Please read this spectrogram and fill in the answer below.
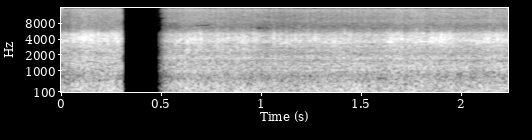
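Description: Motorcycle running at cruising speed, heard from the handlebars with wind rushing over the microphone. The sound cuts out completely for a moment about half a second in, at an edit, then carries on the same.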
